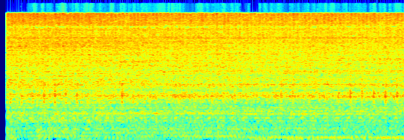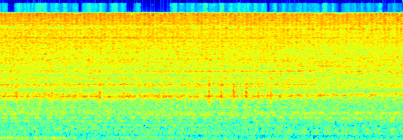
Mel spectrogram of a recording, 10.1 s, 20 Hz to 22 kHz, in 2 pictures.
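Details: Chrysler/Dodge/Jeep/Ram 3.6L V6 idling with a steady knock around three per second over a busy engine note; a worn connecting rod bearing, the rod knock known on these engines.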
